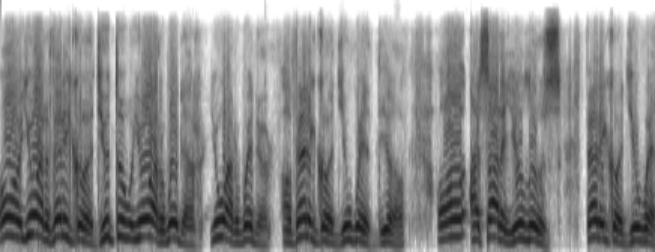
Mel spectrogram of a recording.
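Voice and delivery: thick put-on Eastern European Bulgarian accent. Retelling what the dealer at the card game said, in a heavy Russian Bulgarian accent. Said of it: "very heavy sort of Russian Bulgarian accent".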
